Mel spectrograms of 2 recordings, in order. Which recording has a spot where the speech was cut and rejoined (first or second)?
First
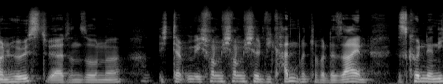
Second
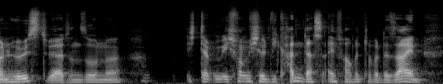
first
